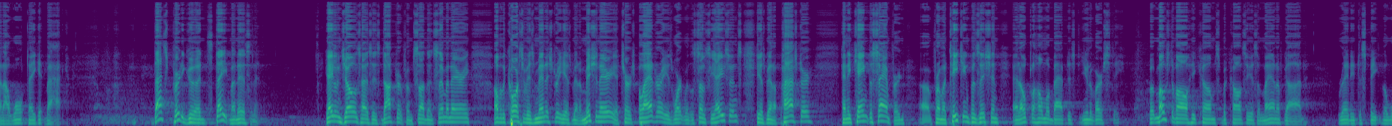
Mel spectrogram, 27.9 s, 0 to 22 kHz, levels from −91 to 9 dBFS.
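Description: From start to end, the sound carries imaging from sample-and-hold upsampling. Each original sample was simply repeated to raise the rate, with no smoothing filter. Mirror copies of the spectrum therefore sit above the true content. The lowest copy fills 6 to 12 kHz, about 18 dB below the signal. That fits a source at 12 kHz raised to 48 kHz. It sounds like a bright metallic fizz that rises and falls with the sound. Its pitch moves against the real pitch.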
